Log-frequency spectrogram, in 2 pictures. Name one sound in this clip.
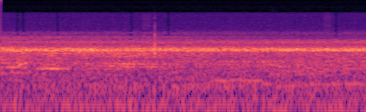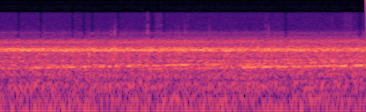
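A train rumbles steadily along a track nearby.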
